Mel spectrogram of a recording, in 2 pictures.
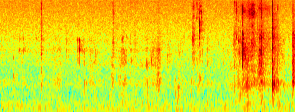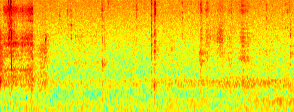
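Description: Close-miked chewing with small mouth clicks, and a brief cluster of sharper clicks and scrapes about three seconds in as a plastic fork picks fries out of a foil tray.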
